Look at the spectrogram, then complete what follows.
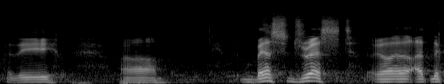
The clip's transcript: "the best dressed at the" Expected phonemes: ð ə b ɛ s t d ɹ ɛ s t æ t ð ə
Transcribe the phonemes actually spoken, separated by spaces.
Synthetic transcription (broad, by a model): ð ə b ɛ s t d ɹ ɛ s t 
